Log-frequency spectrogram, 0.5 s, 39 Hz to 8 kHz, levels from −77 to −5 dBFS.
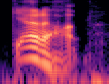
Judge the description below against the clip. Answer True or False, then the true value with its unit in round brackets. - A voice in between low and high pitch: True (155 Hz)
